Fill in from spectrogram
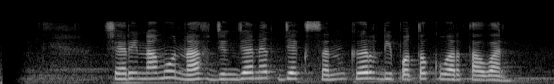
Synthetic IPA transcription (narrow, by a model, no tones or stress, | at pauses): t͡ʃɛɾinamunafd͡ʒɨŋd͡ʒanɛt̪̚d͡ʒɛksɔnkɨrdipɔt̪ɔkuwart̪awan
